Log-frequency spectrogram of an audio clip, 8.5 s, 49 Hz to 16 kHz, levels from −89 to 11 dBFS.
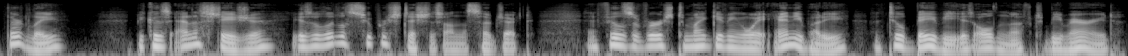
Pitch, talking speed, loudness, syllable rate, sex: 120 Hz, 185 wpm, -18 LUFS, 6.7 syllables/s, male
